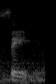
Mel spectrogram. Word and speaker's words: Seyton: I'm playing the second witch, Malcolm, and Seyton. Oh. Which is spelled differently, but still sounds like Satan.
